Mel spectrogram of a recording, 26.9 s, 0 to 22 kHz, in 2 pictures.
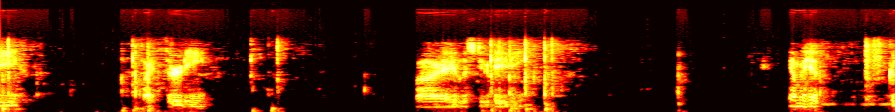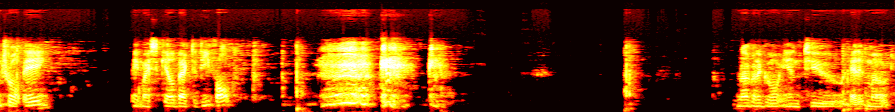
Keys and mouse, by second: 1.1-3.0 drag, 5.5-8.2 drag, 9.6-11.0 middle drag, 11.0-13.6 drag, 13.6 ctrl+a, 17.9 ctrl+KP_3, 20.2 click, 22.8 n, 26.2 Tab.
